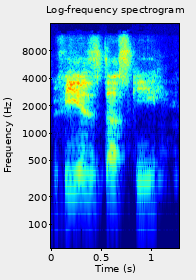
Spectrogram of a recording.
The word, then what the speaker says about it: Gwiazdowski: It's V is Dusky.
